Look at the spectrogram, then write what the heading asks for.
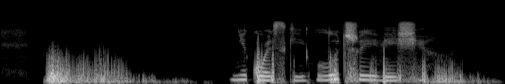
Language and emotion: Russian, neutral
